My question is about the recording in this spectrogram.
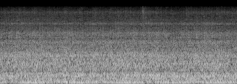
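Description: Cummins 5.9 diesel engine of a 1992 Bluebird school bus idling steadily, heard from inside the bus at the driver's seat. It is running while its fuel valves are switched back from vegetable oil to diesel to purge the lines before shutdown.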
